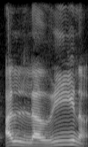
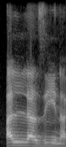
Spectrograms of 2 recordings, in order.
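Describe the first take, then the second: First: Slow correct الذین; correct pronunciation. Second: الذین with a z sound instead of dhal; wrong pronunciation. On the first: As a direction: show the proper dhal, tongue between teeth. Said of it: "اور صحیح تلفظ کیا ہے". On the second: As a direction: demo how beginners misread it. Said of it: "جیم نکال رہے ہوتے ہیں یا زا نکال رہے ہوتے ہیں". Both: Shown as a demonstration.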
